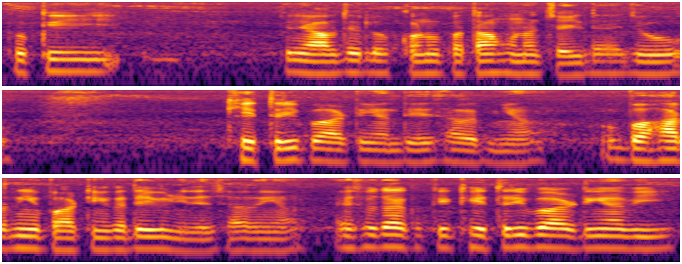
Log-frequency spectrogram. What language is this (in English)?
Punjabi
